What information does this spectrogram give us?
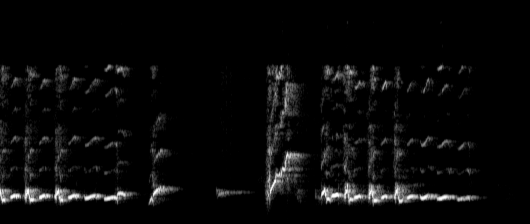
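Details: White-rumped shama singing, used as a lure to get birds singing and opening the tail: rapid rolling whistled notes, a short clear whistle, a sharp rising sweep, then another fast warbled run.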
